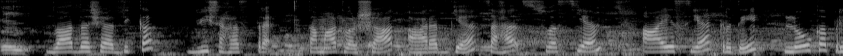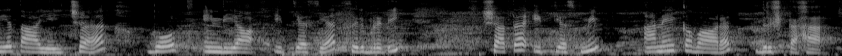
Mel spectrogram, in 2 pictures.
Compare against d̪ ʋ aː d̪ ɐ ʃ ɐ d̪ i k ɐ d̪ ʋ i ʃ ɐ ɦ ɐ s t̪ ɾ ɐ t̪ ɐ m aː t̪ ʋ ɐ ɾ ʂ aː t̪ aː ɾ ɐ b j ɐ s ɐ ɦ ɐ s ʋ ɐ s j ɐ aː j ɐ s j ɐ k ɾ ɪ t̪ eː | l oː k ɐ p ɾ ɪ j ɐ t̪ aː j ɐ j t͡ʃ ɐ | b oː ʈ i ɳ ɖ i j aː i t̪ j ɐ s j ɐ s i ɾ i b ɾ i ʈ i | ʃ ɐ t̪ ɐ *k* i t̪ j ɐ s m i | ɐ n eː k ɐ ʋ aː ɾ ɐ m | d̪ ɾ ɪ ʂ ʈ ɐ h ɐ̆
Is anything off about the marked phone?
yes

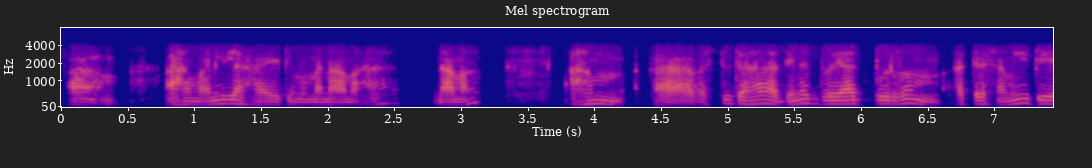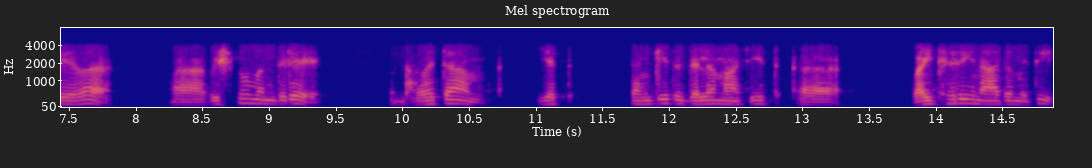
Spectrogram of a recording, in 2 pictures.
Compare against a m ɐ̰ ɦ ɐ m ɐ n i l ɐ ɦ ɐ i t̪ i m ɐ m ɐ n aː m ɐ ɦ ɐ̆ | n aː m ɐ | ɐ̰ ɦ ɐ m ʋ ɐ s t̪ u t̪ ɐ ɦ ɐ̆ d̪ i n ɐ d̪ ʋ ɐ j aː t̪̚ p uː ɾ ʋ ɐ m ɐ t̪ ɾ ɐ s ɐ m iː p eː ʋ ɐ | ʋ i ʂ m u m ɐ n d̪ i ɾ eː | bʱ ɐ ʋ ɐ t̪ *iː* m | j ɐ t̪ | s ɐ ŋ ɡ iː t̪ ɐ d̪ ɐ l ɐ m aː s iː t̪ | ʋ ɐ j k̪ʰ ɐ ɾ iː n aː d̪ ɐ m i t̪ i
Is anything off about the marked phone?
yes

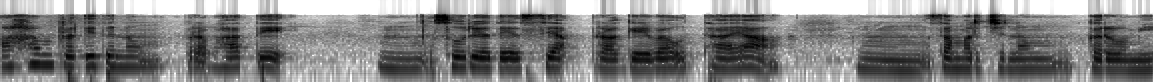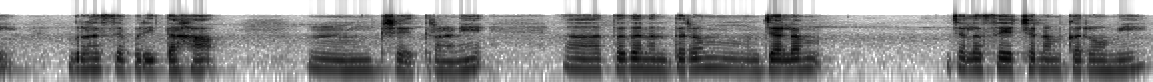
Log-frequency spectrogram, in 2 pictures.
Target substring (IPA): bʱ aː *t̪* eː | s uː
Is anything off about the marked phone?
no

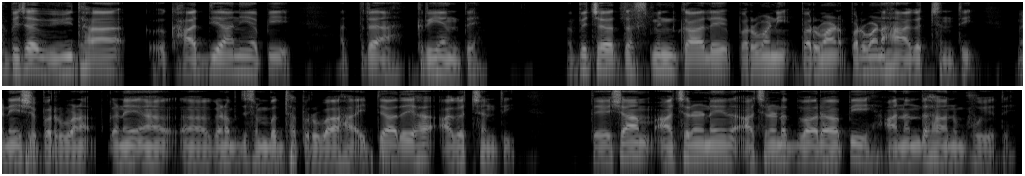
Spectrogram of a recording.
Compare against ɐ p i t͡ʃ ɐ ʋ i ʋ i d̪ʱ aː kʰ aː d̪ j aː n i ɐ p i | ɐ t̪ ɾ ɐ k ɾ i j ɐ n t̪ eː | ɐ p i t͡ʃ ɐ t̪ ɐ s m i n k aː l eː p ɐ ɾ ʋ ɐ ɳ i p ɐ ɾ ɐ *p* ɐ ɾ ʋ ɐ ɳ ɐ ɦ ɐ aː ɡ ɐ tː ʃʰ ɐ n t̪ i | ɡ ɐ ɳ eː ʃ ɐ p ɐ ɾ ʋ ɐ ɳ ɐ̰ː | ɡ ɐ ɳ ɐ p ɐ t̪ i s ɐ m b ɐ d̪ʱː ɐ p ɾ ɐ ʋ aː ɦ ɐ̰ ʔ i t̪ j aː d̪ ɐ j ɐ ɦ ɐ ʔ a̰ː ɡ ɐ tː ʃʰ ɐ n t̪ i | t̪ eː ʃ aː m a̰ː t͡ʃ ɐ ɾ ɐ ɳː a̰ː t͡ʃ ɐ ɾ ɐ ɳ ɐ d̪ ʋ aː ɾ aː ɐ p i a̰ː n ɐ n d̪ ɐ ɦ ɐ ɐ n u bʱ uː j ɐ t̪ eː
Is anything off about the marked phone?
no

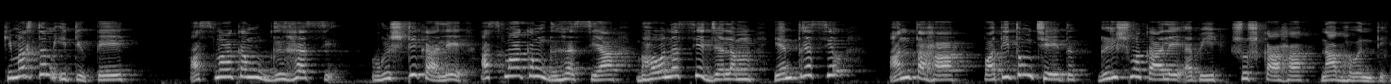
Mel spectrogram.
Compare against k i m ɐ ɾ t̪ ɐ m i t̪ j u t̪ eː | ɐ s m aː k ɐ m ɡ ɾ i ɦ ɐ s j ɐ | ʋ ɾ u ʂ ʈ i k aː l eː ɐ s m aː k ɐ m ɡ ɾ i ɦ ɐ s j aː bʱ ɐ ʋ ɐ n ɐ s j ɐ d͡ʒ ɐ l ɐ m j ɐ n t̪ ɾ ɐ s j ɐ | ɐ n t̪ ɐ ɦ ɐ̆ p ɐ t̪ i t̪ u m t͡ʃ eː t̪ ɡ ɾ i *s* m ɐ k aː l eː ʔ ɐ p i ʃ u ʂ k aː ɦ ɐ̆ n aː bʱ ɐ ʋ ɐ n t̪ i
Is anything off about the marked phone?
yes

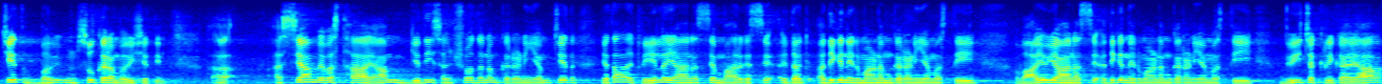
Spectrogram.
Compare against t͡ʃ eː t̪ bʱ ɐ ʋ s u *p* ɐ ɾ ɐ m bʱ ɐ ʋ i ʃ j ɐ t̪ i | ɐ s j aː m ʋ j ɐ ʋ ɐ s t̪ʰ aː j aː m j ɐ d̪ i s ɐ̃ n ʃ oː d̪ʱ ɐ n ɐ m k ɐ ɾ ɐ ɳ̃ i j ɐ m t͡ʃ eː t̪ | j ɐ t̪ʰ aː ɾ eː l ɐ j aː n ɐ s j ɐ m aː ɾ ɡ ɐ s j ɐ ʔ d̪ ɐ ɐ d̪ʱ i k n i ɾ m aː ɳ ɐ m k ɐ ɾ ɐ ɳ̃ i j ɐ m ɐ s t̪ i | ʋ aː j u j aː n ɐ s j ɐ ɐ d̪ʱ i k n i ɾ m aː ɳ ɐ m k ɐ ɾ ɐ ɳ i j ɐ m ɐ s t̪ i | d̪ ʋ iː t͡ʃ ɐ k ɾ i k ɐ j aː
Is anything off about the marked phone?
yes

